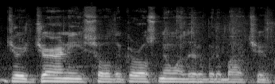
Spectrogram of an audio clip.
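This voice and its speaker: A man's voice: medium pitch, steady tone, fairly quick, a crowd in the background. A man hosting an interview and introducing his guest in a casual, friendly way. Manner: friendly, casual, many fillers. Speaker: host.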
